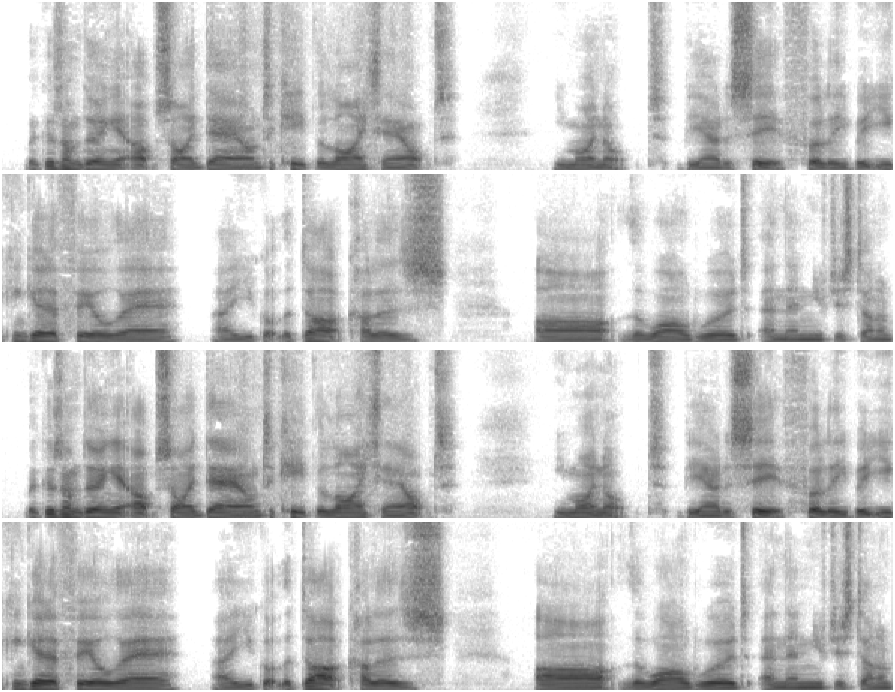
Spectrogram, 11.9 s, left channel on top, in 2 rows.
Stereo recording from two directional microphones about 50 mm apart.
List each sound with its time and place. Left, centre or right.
0.2 s speech: right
